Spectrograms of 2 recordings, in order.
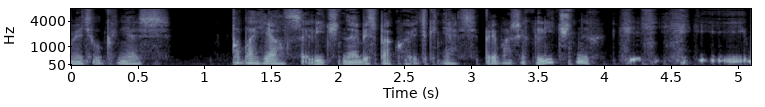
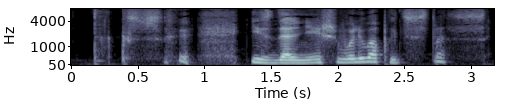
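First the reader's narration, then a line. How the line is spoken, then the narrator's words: Sudden giggle. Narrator (Russian): хихикнул вдруг Лебедев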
